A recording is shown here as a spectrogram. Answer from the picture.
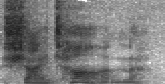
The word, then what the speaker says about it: Satan: Which is apparently supposed to be pronounced Shaitan. Mm. But it's Anton Satan, and I'm going to call it.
